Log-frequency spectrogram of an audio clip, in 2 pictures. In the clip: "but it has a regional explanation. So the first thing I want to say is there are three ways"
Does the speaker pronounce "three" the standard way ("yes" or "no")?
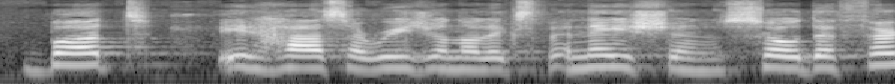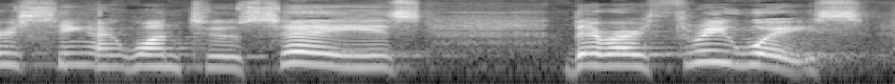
yes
